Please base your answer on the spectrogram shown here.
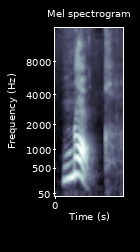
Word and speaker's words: knock: K is silent when it comes before N. So wherever in a word you see K is there and right after K the next letter is N, you will not pronounce this K.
